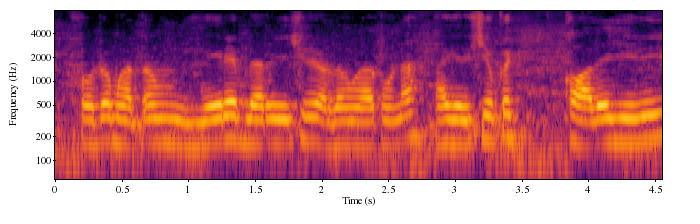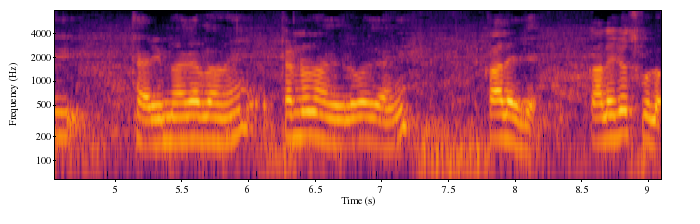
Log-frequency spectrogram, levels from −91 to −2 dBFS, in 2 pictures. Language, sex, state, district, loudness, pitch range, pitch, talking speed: Telugu, male, Telangana, Karimnagar, -23 LUFS, 165-185 Hz, 175 Hz, 130 wpm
